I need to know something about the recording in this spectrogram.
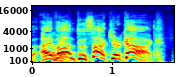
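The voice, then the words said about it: Dracula voice, slightly Italian-sounding. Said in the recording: “my impersonation of a horny Dracula ... It sounds a bit Italian”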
